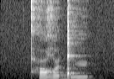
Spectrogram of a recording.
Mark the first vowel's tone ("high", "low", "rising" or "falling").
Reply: low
